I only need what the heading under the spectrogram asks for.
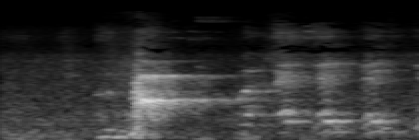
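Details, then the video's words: Golden retriever playing with its owner at home; one sharp high yip or short whine near the start with a bright tonal streak, followed by softer fainter vocal sounds and low room noise. "cute golden retriever dog playing with mom"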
